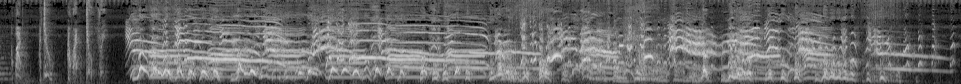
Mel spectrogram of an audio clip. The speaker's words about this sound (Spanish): El burro rebuznaba. El perro ladraba. El gato maullaba. Y el gallo cantaba.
